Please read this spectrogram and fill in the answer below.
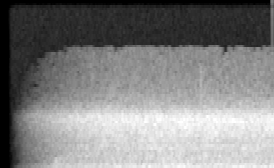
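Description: Steady hiss of background room noise, rising from silence over the first half second and then holding level.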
